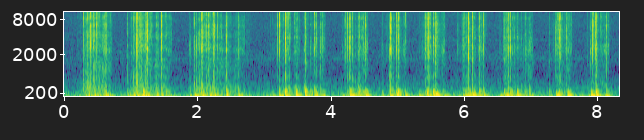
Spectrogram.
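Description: An X-Acto knife blade scratches the surface of a thick, hand-sized block of light blue porous cellulose sponge held in the hand. Short bursts of dry, bright rasping scratches repeat in quick strokes over a low, soft rumble, with brief pauses between them.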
